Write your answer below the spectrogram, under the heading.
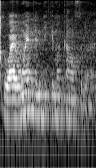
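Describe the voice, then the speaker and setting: A woman in her sixties with a Haitian accent, telling stories in a casual interview in an animated way. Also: deep voice. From Port-au-Prince, Haiti. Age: 60s. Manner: animated, quick to laugh. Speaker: interview guest, retired school counselor and teacher. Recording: echoey reverberant room with noise.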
